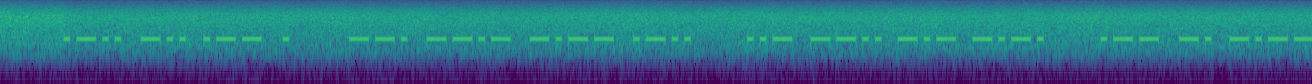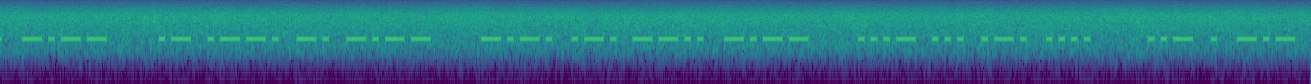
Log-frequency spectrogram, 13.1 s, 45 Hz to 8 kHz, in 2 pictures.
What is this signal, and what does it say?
Morse code, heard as a keyed tone, hand-sent with a paddle, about 38 wpm, 730 Hz, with radio static. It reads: LDWE GQYL UZKC WNYY APNY CRZY VSRH …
